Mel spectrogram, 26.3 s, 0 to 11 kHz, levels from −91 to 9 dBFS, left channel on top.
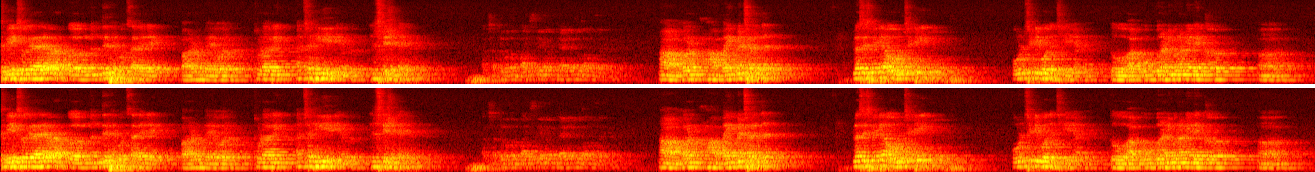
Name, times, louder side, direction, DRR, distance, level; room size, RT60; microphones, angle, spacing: voice 1, 0.0-3.1 3.6-4.6 5.1-5.5 5.9-7.0 7.4-8.2 9.4-9.5 13.2-15.3 17.0-18.0 18.3-18.5 19.0-19.1 20.2-21.8 22.2-24.3 25.1-25.5, equal, 20° right, -15 dB, 0.6 m, -21 dB
voice 2, 9.6-12.3 17.8-19.0 24.1-24.2, right 1 dB, 75° left, -12 dB, 0.9 m, -35 dB
2.6 x 2.1 x 2.4 m, 2.2 s
head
